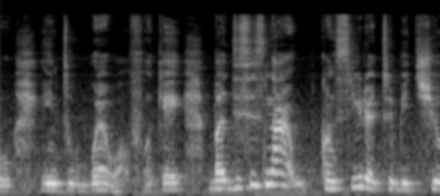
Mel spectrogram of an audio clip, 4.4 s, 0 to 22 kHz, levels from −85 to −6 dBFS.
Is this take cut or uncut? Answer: uncut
